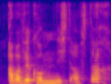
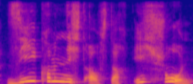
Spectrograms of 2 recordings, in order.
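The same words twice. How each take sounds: First: Said in the usual way. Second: "Sie" drawn up high, set against "ich"; stress on Sie. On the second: A narrator's reading. Magpie correcting the fox, "Sie" stressed high in contrast. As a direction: punch "Sie" high, then answer with "ich".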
